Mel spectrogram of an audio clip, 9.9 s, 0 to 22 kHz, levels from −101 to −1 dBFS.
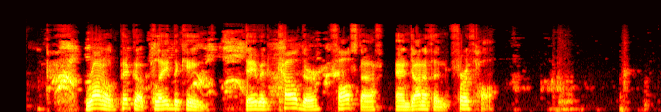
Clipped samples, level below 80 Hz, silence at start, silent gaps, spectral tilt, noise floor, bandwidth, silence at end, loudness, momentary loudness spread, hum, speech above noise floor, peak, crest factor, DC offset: under 0.1%; -52 dBFS; 0.7 s; none; -6.5 dB/octave; -67 dBFS; 9.2 kHz; 0.55 s; -15 LUFS; 10 LU; none; 53 dB; 0 dBFS; 16 dB; under 0.1%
